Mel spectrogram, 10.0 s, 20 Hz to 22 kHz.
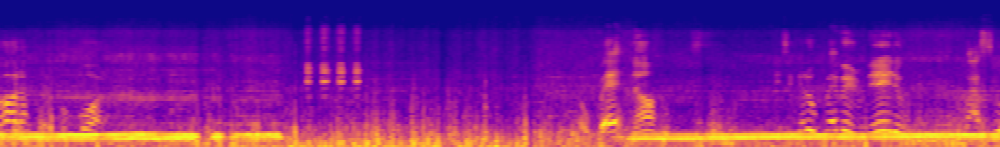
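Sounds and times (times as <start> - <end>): motorcycle engine cruising: 0.0 - 10.0
road and traffic noise: 0.0 - 10.0
high-pitched beeps: 3.0 - 3.7.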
